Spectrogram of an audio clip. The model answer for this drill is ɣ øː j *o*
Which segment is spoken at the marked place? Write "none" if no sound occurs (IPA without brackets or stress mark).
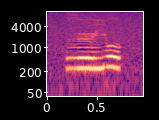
o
